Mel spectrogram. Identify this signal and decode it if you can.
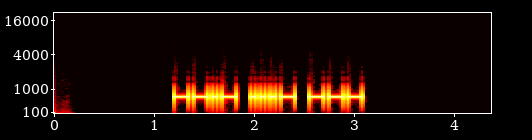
Morse code, heard as a keyed tone, about 25 wpm, 700 Hz. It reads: QVO
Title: USA Call Sign Postfixes - 3 Letters 25wpm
